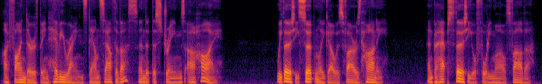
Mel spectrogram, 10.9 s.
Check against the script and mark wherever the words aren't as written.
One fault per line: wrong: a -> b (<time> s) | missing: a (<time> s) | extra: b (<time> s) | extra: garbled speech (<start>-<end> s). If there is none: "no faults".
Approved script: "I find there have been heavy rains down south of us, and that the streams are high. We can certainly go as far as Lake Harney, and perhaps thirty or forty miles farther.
wrong: can -> thirty (5.6 s)
missing: Lake (7.2 s)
